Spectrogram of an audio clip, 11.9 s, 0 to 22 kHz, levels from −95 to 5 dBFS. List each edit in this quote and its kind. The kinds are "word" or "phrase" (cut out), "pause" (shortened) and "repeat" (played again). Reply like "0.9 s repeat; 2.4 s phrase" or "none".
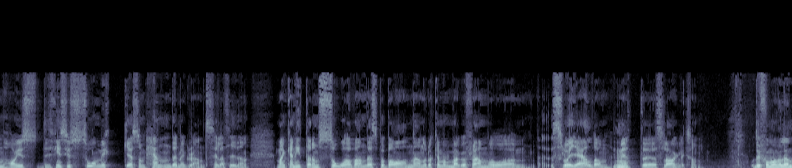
none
